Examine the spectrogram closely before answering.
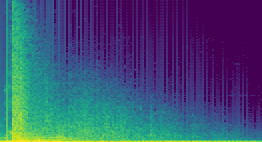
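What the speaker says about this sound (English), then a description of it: "We'll give him a gunshot." A single loud gunshot sound effect cracks at the start, followed by a long, booming echo that rolls away and fades over about two seconds, with no voices.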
